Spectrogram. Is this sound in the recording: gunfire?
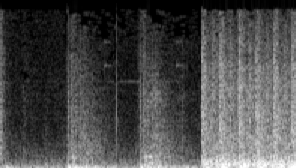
yes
